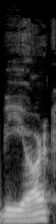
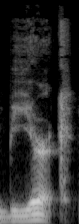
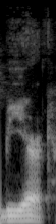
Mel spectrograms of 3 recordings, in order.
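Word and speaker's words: Björk: It's not Bork. Everybody pronounces it Borc, but it's actually Berkc. It's pronounced Berkc.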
